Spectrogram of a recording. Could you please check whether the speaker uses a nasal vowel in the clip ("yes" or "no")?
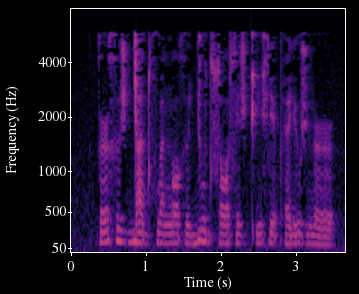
no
